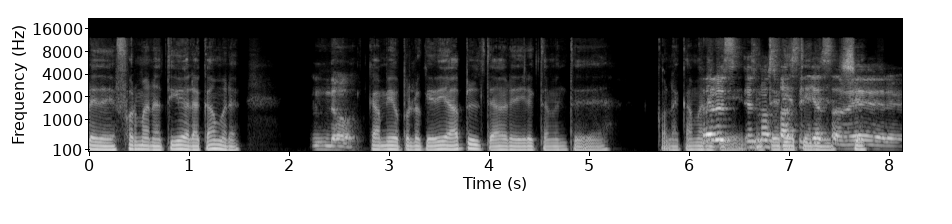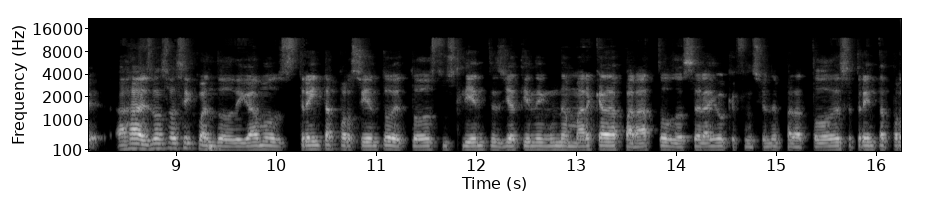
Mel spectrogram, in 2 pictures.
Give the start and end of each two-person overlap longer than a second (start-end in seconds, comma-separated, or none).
6.1-7.8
